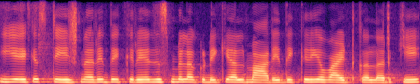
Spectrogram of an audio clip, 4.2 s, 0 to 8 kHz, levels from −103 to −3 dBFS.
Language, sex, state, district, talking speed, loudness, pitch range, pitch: Hindi, female, Bihar, Darbhanga, 230 wpm, -14 LUFS, 220-240 Hz, 230 Hz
